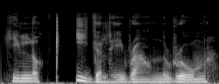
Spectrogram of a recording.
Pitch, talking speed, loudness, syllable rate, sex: 120 Hz, 165 wpm, -17 LUFS, 4.6 syllables/s, female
